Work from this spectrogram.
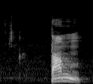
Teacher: टम, ये थोड़ा सा मूर्धा से, मूर्धन्य स्थान है, मूर्धा से जीभ टकराती है तो मूर्धन्य स्वर बोलते हैं इनको, मूर्धन्य व्यंजन बोलते हैं इनको। और तम, ये दंत्य है, यानी कि जीभ दांत से लगती है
